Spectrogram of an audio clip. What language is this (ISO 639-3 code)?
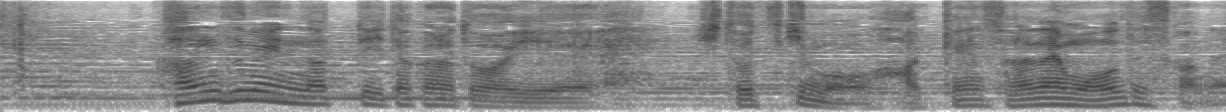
jpn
